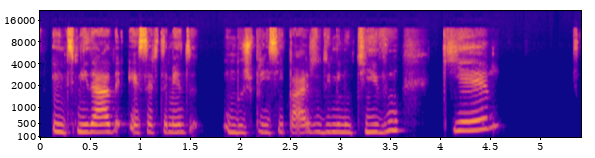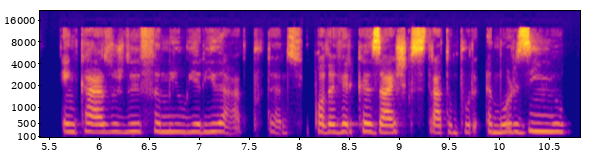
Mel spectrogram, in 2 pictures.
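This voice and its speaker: Woman, Lisbon accent, language teacher, chatty asides, fairly high, mellow tone, dry close sound. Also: no room sound. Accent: Lisbon Portuguese. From Portugal. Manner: chatty, thinks aloud with restarts and asides. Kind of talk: explaining lesson to camera.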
